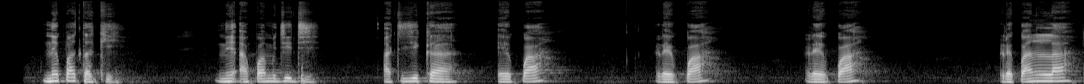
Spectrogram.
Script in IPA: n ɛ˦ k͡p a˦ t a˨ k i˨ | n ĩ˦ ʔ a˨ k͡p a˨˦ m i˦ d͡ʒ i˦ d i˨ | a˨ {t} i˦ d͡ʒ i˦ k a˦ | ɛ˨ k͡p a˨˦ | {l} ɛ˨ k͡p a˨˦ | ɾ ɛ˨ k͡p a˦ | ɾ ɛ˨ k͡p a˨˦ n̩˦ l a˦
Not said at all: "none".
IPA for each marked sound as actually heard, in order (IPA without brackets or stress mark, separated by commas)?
t, ɾ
